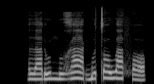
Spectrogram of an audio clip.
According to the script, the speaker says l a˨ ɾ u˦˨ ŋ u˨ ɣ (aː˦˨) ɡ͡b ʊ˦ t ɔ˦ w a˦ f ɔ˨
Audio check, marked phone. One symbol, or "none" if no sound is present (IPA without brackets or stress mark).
aː˦˨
